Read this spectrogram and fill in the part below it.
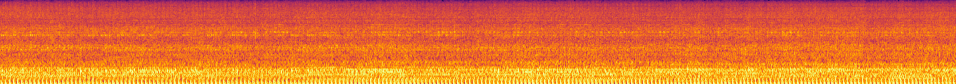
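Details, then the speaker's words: Lowe's riding mower, blade off. It runs with a steady, even low chug, though not very well yet. Owner suspects a tight throttle linkage or a missing governor. "okay well their runs albeit not very well at this point that is a step"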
